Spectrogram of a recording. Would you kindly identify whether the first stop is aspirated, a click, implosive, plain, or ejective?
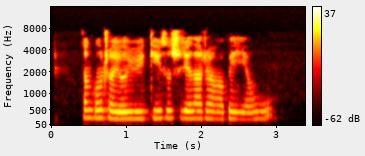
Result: plain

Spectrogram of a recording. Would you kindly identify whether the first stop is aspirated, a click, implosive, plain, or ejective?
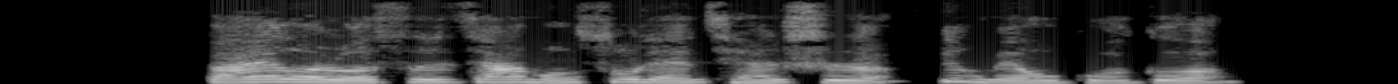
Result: plain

